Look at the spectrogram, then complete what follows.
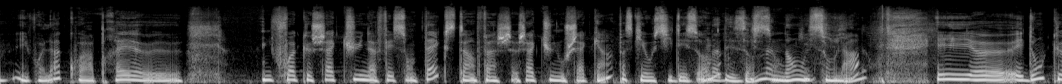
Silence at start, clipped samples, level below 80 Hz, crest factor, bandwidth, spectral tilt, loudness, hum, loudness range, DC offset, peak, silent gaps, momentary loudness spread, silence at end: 0 s; under 0.1%; -48 dBFS; 14 dB; 16 kHz; -5 dB/octave; -15 LUFS; none; 3 LU; under 0.1%; -2 dBFS; none; 7 LU; 0 s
